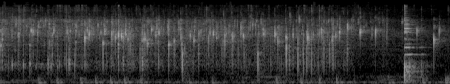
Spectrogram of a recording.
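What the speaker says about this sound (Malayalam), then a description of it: "കടുക് പൊട്ടി വരുന്ന സമയം കൊണ്ട് നമുക്കതിലേക്ക് വെളുത്തുള്ളി അരിഞ്ഞ് വെച്ചത് ഇട്ട്" Mustard seeds and chopped garlic fry in hot oil, producing a steady close crackle and sizzle with scattered sharp pops from the bursting seeds, plus a brief louder burst near the end.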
